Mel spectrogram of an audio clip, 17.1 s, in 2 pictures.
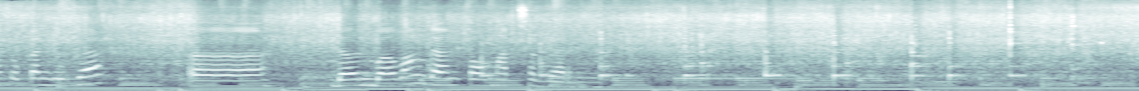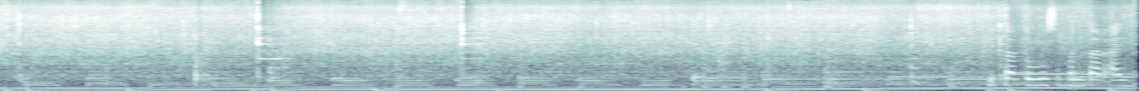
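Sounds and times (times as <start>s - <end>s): frying sizzle in a wok: 0.0s - 17.0s
soft background music: 0.0s - 17.0s
spatula knocking against pan: 3.6s - 8.2s
wooden spatula stirring food: 3.6s - 16.3s.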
